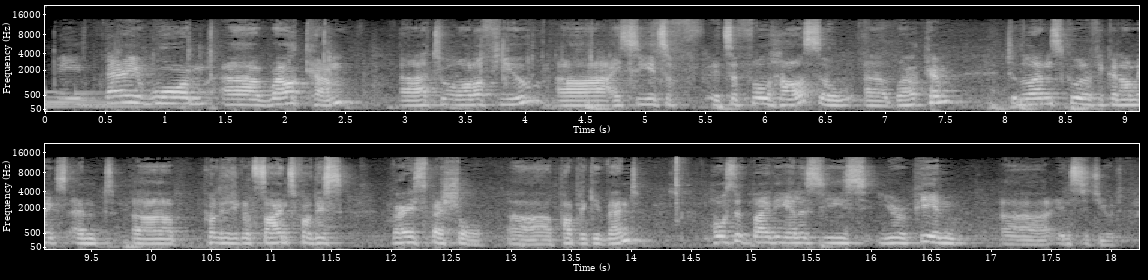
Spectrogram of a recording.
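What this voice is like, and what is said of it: German accent speaking English. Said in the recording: “As you can tell from both my accent and the name, I'm German as well.”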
